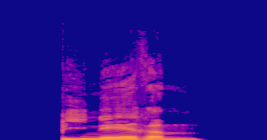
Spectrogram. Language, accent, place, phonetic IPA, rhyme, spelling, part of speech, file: German, Germany, Berlin, [biˈnɛːʁəm], -ɛːʁəm, binärem, adjective, De-binärem.ogg
- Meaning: strong dative masculine/neuter singular of binär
